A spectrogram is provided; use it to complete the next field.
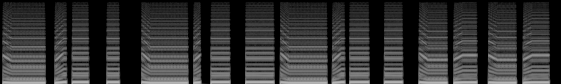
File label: Bassline; composed from 2 square waves and a triangular wave set at different frequencies and pan settings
